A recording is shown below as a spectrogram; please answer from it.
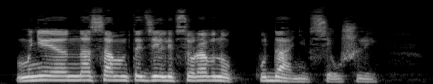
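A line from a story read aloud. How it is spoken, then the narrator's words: Grumbling mutter. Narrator (Russian): пробурчал Мэтт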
